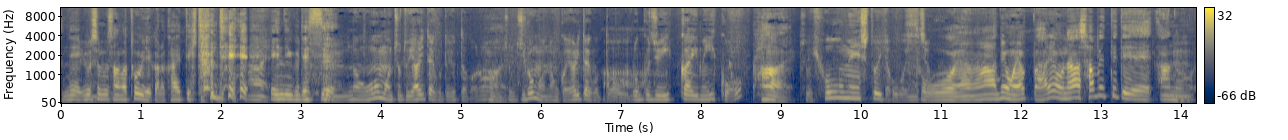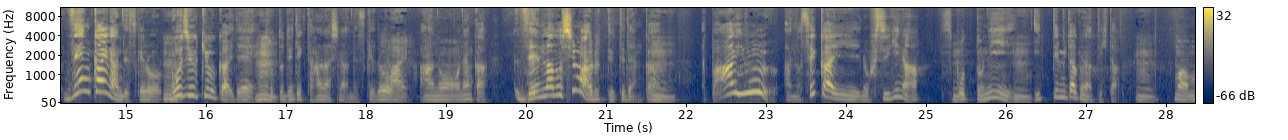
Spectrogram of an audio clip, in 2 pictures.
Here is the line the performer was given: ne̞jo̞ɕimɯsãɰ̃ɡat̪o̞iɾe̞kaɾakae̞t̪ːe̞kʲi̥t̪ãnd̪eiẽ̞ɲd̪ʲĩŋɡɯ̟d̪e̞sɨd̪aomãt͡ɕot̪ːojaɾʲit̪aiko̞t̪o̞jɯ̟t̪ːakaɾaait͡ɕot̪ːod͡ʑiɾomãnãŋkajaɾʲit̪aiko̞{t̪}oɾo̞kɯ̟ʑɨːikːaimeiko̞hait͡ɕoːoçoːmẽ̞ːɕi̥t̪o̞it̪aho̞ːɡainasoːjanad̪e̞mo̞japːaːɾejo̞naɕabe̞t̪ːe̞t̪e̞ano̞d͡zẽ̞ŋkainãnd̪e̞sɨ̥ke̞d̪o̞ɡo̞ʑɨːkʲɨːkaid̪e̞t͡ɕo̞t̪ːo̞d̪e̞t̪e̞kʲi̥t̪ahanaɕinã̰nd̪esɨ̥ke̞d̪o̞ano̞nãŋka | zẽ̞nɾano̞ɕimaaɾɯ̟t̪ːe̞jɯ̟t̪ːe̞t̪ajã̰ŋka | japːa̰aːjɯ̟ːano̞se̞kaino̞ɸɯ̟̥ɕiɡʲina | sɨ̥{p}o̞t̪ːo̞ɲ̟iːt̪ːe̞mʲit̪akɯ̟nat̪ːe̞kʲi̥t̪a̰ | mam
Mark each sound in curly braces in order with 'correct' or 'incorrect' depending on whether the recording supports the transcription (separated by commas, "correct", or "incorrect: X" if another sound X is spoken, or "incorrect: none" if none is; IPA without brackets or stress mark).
correct, correct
